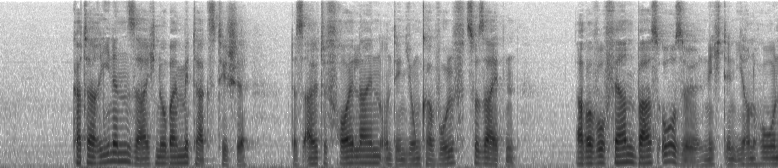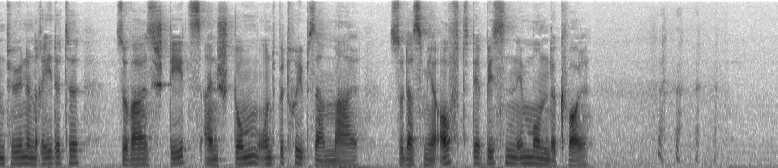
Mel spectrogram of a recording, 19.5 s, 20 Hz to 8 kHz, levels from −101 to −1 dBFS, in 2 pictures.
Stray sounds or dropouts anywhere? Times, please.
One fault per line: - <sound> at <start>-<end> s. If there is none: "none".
- laugh at 17.7-18.7 s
